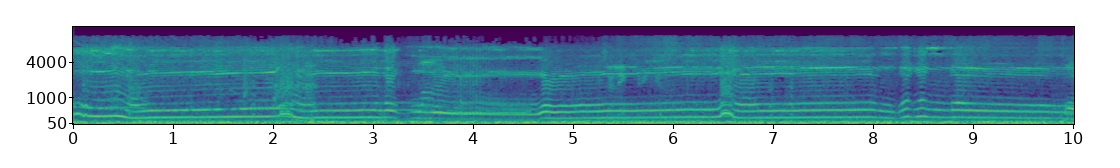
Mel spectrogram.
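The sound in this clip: A superbike motorcycle engine roars continuously and loudly, its whining pitch jumping repeatedly through several gear changes.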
